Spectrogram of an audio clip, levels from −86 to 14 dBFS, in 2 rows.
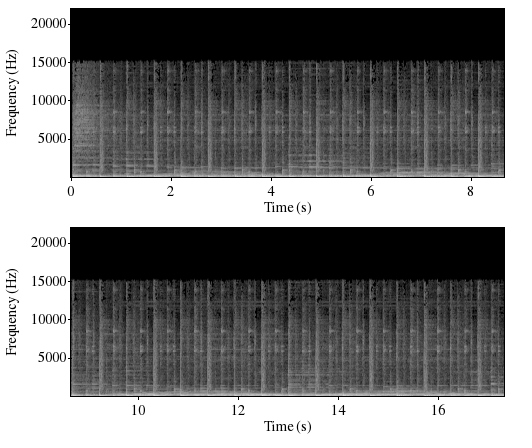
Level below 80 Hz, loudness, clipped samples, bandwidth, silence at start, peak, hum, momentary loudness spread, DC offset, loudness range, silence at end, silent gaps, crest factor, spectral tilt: -16 dBFS; -16 LUFS; under 0.1%; 15.5 kHz; 0 s; 0 dBFS; none; 5 LU; under 0.1%; 2 LU; 0 s; none; 14 dB; -6 dB/octave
